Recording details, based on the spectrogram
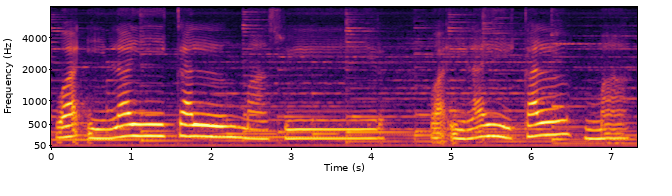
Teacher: alif lam qamariyah karena huruf alif lam bertemu huruf mim, dibaca secara jelas.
